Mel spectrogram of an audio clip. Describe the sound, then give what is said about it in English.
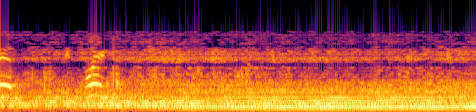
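A boat's engine drones steadily as the boat is cast off and sets off, a low, continuous rumble with a brief voice near the start. “Okay. Cast her off. The sky is light now. We don't want Boris to see us stealing his boat.”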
